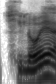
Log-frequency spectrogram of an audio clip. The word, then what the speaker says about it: Chiloé: Chiloé, así con acento en la E.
